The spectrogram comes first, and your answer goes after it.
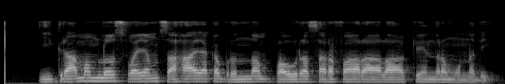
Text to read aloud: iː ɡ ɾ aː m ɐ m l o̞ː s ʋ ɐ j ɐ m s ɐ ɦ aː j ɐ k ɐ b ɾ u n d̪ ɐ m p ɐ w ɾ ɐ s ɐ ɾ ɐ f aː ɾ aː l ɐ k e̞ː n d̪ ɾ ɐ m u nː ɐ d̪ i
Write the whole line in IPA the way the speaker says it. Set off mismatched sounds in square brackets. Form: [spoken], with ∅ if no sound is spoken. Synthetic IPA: iː ɡ ɾ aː m ɐ m l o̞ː s ʋ ɐ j ɐ m s ɐ ɦ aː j ɐ k ɐ b ɾ u n d̪ ɐ m p ɐ w ɾ ɐ s ɐ ɾ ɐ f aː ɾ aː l ɐ k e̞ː n d̪ ɾ ɐ m u nː ɐ d̪ i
